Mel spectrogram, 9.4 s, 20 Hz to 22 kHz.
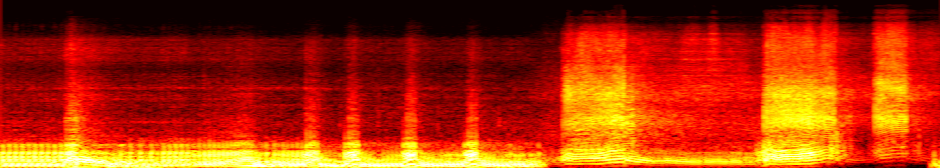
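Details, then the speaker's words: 2008 Yamaha WR250F after carburetor rebuild, needle back in 6th clip: the single-cylinder revs cleanly and snaps up on each blip without bogging or jerkiness, with wind noise while riding; throttle response is healthy. "Much better throttle response and power. No jerkiness when you're on and off the throttle. I mean, it has really good snap, but it's not quite as jerky."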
